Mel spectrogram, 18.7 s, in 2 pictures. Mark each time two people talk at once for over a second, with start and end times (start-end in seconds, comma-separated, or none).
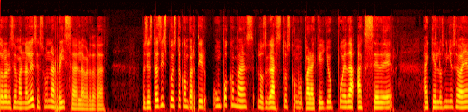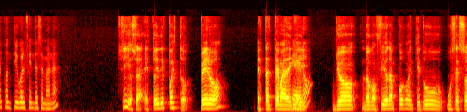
none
